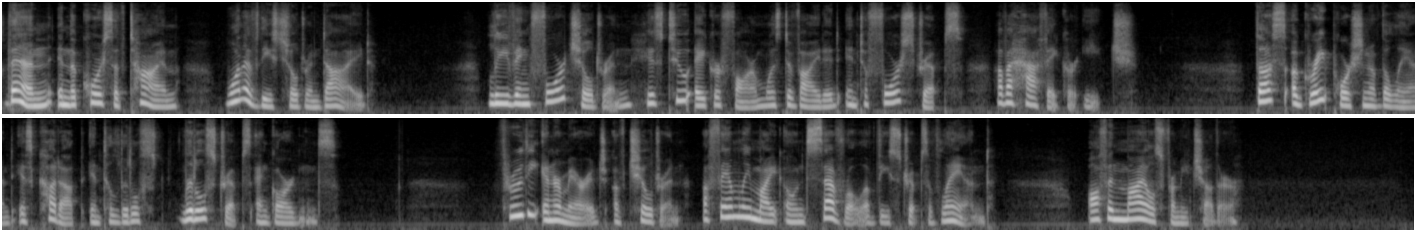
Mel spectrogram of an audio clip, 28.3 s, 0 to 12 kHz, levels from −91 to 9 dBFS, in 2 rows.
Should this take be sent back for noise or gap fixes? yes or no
no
